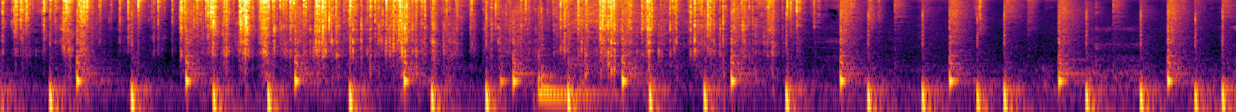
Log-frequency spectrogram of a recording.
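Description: Foil wrapper of a hockey card pack crinkling and tearing as it is ripped open and peeled off the cards, loudest for the first eight seconds or so, over background music with a steady drum beat.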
